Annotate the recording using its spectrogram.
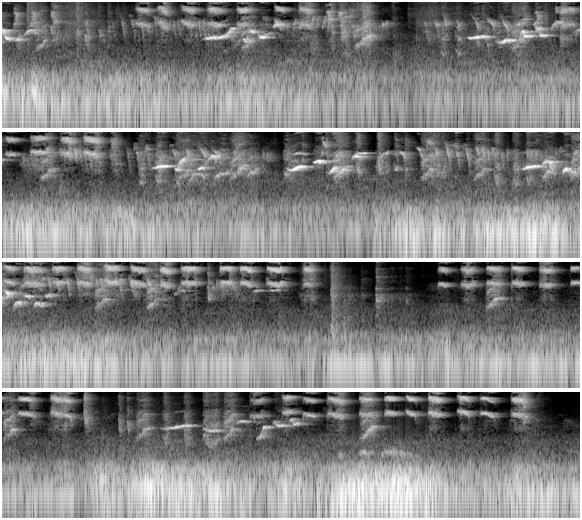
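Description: Caged chestnut-tailed starling (jalak rio-rio) singing a busy, chattering song of quick chirps, whistles and rattles, delivered in short bursts one after another. It is the song style that keepers call 'tarikan setengah kopling'.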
